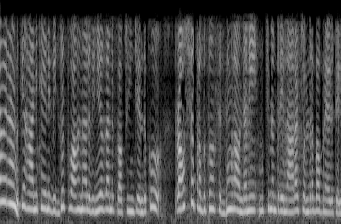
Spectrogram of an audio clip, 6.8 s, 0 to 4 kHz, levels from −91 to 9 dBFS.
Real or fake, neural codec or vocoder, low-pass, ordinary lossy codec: fake; codec, 16 kHz, 1 kbps, FunCodec, trained on Chinese and English, 50 frames a second; 3.6 kHz; AAC, 24 kbps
